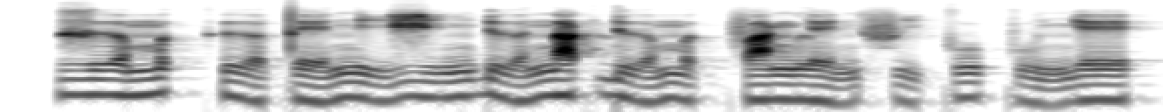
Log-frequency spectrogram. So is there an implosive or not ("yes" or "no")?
yes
